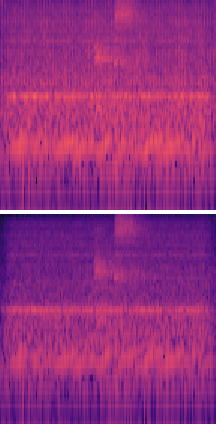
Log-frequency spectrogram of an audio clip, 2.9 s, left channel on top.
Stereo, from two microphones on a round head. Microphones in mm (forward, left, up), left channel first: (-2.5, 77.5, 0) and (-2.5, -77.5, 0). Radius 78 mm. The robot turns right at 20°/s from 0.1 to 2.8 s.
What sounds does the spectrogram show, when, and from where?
1.2 s whispering: 30° left (ahead or behind), 1.5 m; by 2.0 s 20° left (ahead or behind), 1.5 m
